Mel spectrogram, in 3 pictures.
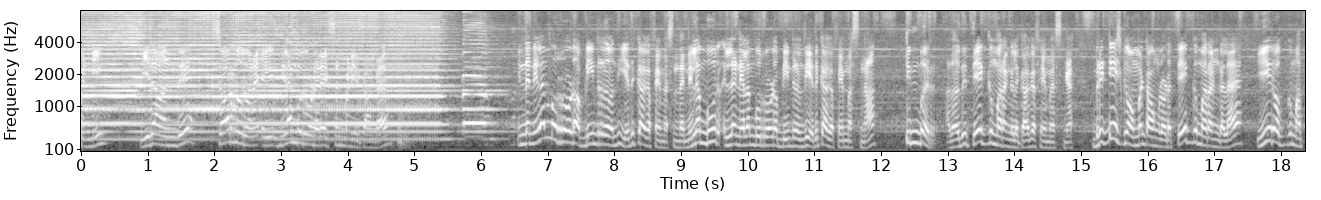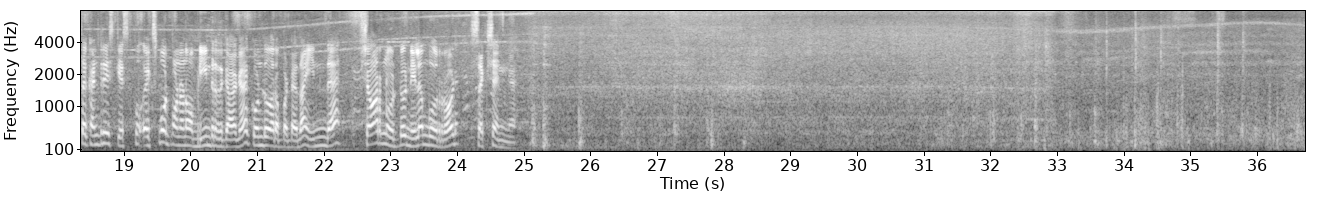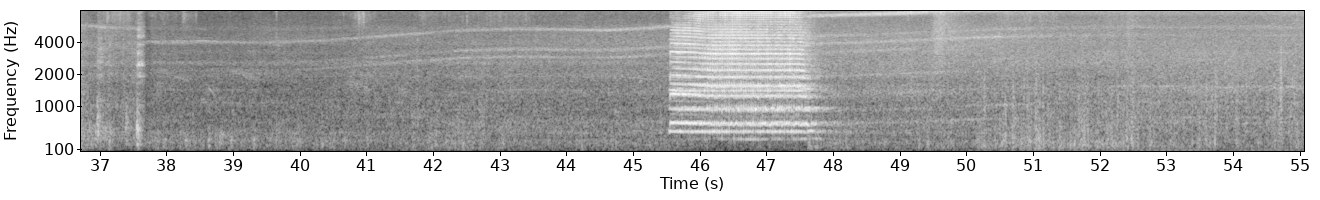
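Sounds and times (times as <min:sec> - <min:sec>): train horn blast: 0:00.0 - 0:06.6, 0:45.5 - 0:48.2
train wheels rattling: 0:06.6 - 0:55.0.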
